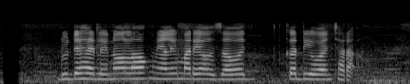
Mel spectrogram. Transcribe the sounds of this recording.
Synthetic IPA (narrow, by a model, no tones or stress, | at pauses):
dudaɦɛrlinɔlɔɦɔk̚nialimaɾiaɔzawa | kərdiwaɲt͡ʃaɾa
